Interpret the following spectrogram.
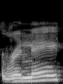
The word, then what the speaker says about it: Renee: Brandon Morton is our producer and today my guest is Renee. Renee, welcome to the show. Did I pronounce your last name correctly?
